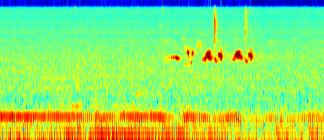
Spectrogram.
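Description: A small bird chirps a few short notes about four seconds in, with two sharp clicks among them, over a steady low hum.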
